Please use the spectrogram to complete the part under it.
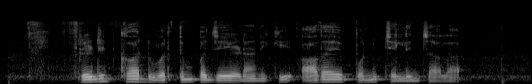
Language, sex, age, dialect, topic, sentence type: Telugu, male, 25-30, Central/Coastal, banking, question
